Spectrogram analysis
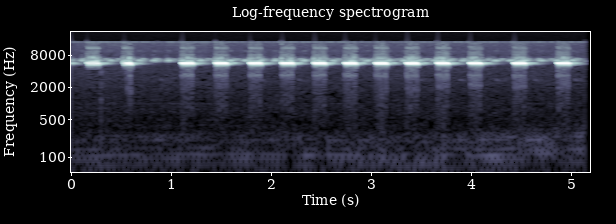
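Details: Male and female adult jangkrik, crickets offered as a model for songbird trainers, giving bright, high chirps in an even series of about three per second after a short pause near the start, over a soft low rumble.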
